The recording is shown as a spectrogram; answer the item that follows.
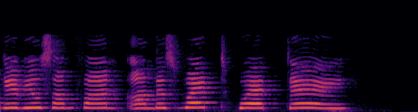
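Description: A reading voice pitched very high and sing-song, in short phrases that stop about half a second before the end: speech only.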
